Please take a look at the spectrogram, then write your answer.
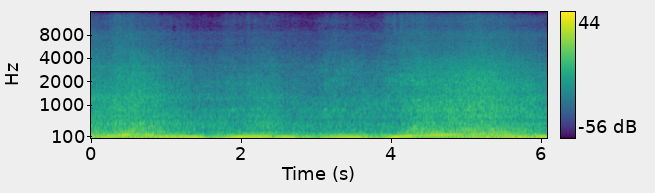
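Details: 1957 Chevy convertible V8 with over 250,000 miles, run at 3 a.m. after exhaust manifold bolts retightened: deep, even rumble blipping and settling cleanly, earlier idle clack-clack in exhaust gone; seems sealed, normal running.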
